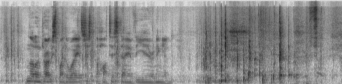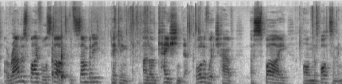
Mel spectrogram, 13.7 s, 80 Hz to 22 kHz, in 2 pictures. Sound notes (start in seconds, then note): 3.9 box rattles more intensely!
